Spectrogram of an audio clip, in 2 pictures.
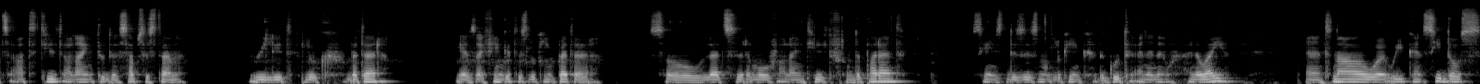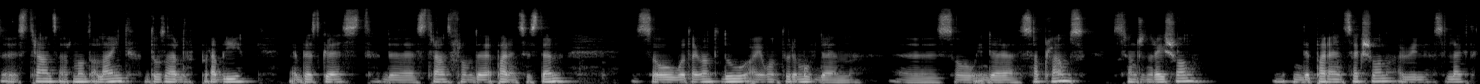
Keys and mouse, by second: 6.7-7.9 right drag, 7.9-11.8 middle drag, 13.5 d, 14.8 d, 15.0 d, 15.5 d, 16.5-19.8 typing, 19.1-23.6 drag, 25.3-25.8 middle drag, 25.8-29.6 drag.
